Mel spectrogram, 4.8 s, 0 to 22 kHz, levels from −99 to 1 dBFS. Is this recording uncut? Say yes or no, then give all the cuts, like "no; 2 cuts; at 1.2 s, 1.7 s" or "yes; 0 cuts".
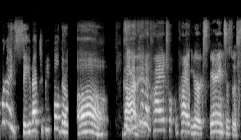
no; 4 cuts; at 1.3 s, 2.3 s, 3.0 s, 3.8 s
